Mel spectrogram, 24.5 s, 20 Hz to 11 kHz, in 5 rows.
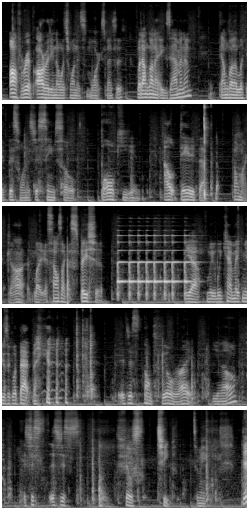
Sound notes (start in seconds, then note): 9.1 button clicks; 12.1 keyboard clanging; 15.4 laughs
